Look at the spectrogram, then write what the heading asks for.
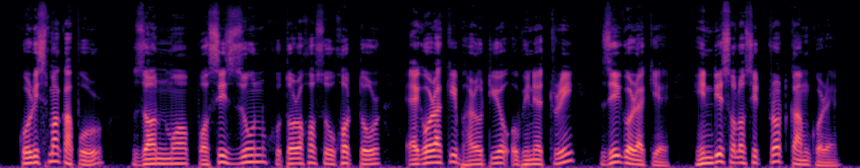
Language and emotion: Assamese, neutral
